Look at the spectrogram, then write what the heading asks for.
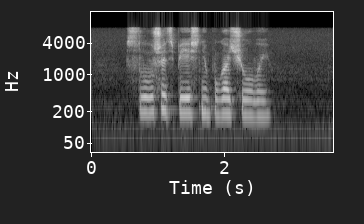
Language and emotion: Russian, neutral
